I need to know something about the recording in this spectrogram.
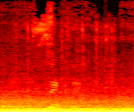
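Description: Steady low rumble of an airliner's cabin noise in flight, engine and airflow noise with no change in level. Faint voices sound in the cabin.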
